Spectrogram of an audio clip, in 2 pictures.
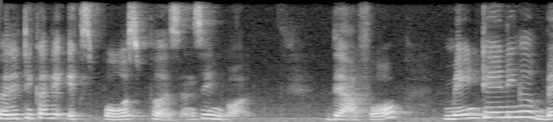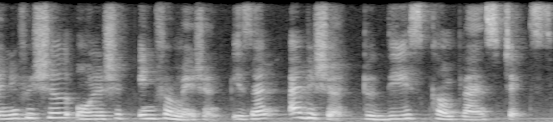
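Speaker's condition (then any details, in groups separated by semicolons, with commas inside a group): No condition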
